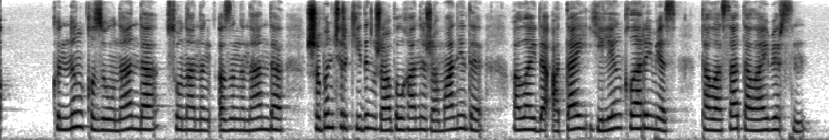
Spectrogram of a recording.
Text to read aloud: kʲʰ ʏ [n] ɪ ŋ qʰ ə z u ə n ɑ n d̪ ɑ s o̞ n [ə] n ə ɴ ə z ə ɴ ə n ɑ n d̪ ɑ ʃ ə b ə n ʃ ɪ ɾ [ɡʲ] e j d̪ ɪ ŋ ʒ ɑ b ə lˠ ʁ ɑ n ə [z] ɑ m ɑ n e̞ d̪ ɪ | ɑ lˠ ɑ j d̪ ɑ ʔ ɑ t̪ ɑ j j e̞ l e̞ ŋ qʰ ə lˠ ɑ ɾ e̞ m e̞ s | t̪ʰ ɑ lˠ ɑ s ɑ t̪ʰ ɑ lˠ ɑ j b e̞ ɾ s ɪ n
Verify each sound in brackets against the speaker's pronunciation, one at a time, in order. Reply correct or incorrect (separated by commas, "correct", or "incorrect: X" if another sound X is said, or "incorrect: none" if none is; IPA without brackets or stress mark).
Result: incorrect: nː, incorrect: ɑ, incorrect: kʲ, incorrect: ʒ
